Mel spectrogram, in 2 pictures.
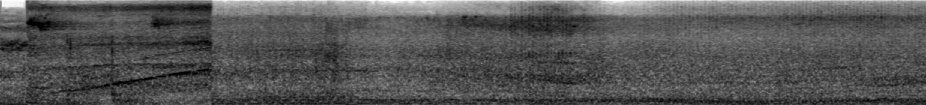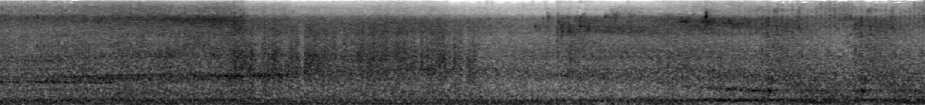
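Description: Go-kart running on an indoor track, heard from the onboard camera: a steady low running noise with a faint whine that glides up near the start and rises and falls gently later.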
